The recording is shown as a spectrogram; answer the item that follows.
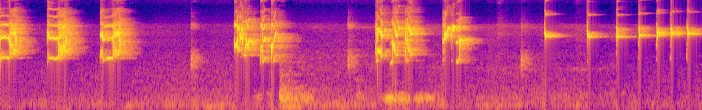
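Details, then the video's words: Fighter lovebird chatter: three quick shrill bursts, then denser rasping phrases. The clip ends in a fast, even trill of thin, high, clipped notes. "SUARA BURUNG LOVEBIRD FIGHTER MANTAP"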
